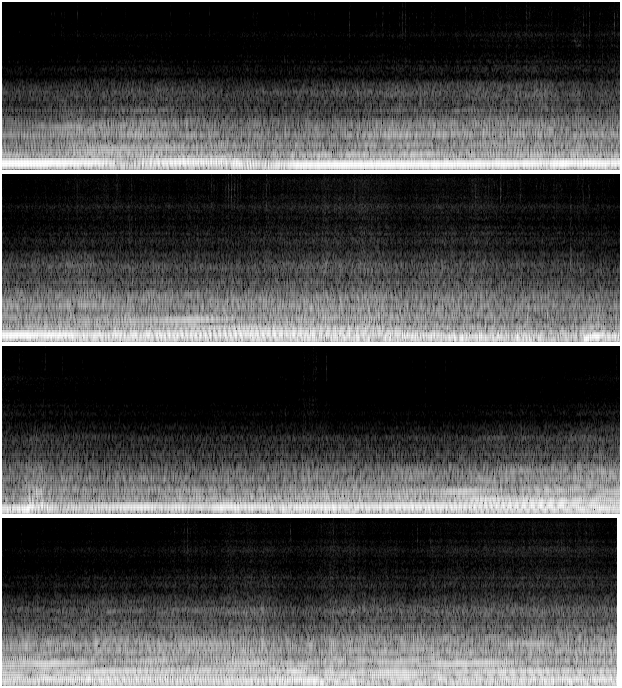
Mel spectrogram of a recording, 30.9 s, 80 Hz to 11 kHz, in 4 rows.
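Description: Camaro SS 1LE's 6.2-litre V8 heard from inside the cabin, pulling in second gear with its pitch climbing slowly, falling back about 12 seconds in, then climbing again. Near the end the note drops sharply and picks up again with the upshift to third.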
